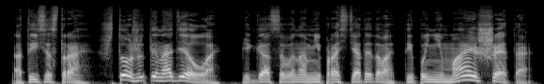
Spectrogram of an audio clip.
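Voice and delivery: heated, exasperated reproach; angry scolding. A narrator's reading. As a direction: berate your sister. Brother scolds sister.

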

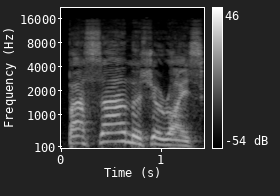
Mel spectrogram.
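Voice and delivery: high, loud commanding cry; imperious cry. Acted. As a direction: stop him with a sharp order. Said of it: "cria Gilda impérieusement".

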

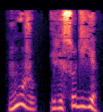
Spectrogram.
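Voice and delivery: high, frightened question; faltering babble. A narrator's reading. Wife asking whom she must answer, frightened faltering. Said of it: "пролепетала госпожа де Вильфор".

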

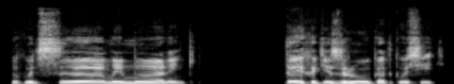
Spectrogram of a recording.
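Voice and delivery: high, slow sugary pleading; begging whine. A narrator's reading. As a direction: whine like a beggar child. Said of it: "умильным тоном".

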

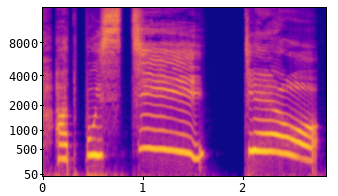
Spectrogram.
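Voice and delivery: high, drawn-out wail while fighting to break free; frantic high-pitched plea; desperate cry. A narrator's reading. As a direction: cry out for Тео in anguish. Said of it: "ещё громче попыталась отбиться".

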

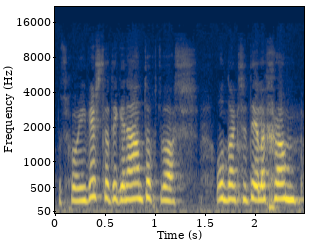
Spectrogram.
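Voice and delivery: usual speaking voice

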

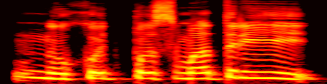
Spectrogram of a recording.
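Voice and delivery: high, drawn-out begging; pleading. A narrator's reading. Mitka begs the healer to look, pleading. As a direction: stretch the plea out, pitch way up. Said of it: "взмолился он".

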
